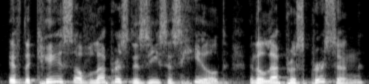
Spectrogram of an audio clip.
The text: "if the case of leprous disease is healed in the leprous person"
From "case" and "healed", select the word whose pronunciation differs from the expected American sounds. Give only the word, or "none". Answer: none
